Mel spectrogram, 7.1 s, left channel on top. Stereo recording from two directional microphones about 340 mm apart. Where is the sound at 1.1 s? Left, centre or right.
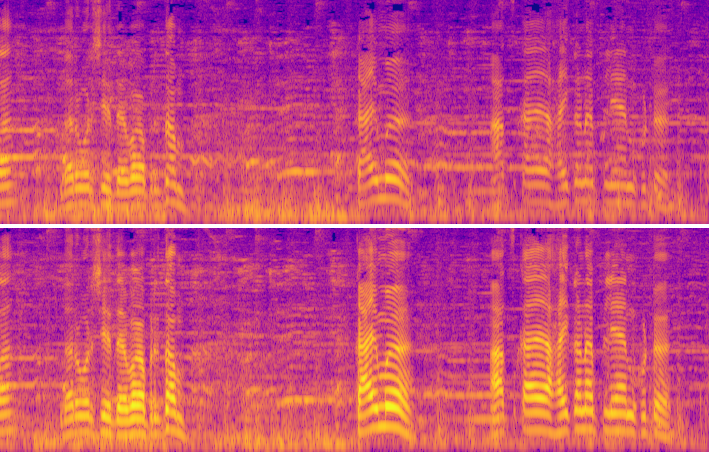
Right.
